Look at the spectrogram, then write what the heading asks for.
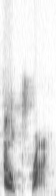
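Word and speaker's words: L′: So L with an apostrophe, and it's pronounced L prime.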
